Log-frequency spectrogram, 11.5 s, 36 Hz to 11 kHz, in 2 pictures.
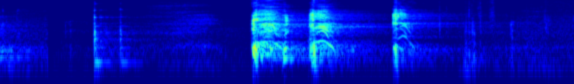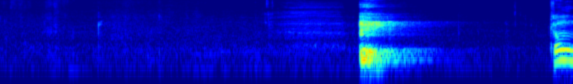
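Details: Chinese President coughing during a speech at the Shenzhen Special Economic Zone 40th anniversary, 4 times in the last 10 minutes: short, dry adult coughs at a microphone, with quiet pauses between.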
